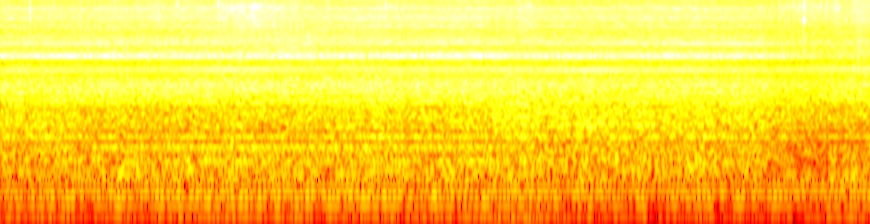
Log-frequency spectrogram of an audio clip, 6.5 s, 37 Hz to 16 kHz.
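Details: Panasonic MC-E862 bagged cylinder vacuum, bought new in box, in a final demo picking up dirt on deep pile carpet: a steady, even motor roar with a constant high whine and no surging or rattles; a relatively quiet, good performer running normally.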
